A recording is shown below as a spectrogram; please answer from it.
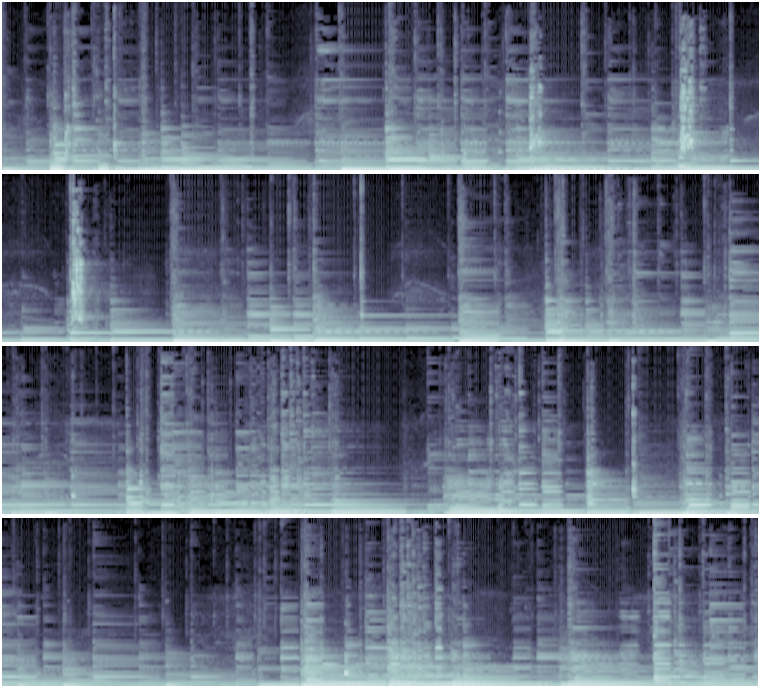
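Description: An instrumental tune on acoustic guitar, plucked and strummed over held low notes.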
